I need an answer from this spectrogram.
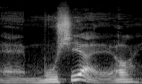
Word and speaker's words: Mysia: 이게에 무시아예요, 여러분. 슬론. 그래서 이게 헬라에서는 Y가 발음이 모음 발음입니다. 우 발음인 우 발음이 됩니다.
